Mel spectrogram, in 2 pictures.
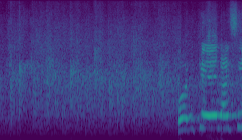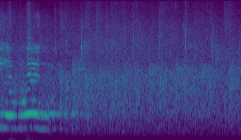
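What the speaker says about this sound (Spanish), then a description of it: "quisiera que le diéramos un aplauso al Señor en esta mañana" Church congregation applause swells briefly behind a woman preacher's voice, a short burst of clapping that rises and subsides while she keeps speaking.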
